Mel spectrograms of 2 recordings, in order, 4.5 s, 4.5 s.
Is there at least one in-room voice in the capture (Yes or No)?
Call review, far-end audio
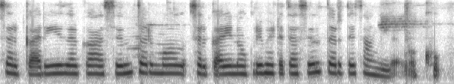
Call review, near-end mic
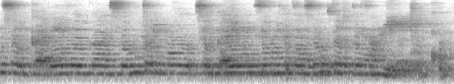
Yes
